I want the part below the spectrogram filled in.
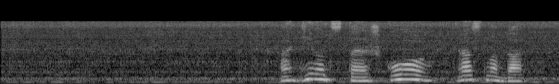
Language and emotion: Russian, neutral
